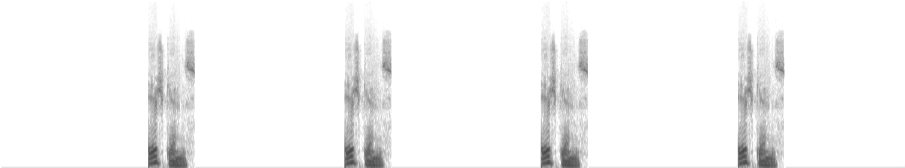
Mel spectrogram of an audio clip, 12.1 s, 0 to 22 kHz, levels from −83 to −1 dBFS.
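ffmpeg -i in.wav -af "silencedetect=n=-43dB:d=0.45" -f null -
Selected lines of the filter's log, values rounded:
silence_start: 0.00
silence_end: 1.97 | silence_duration: 1.97
silence_start: 2.59
silence_end: 4.60 | silence_duration: 2.01
silence_start: 5.21
silence_end: 7.22 | silence_duration: 2.01
silence_start: 7.83
silence_end: 9.84 | silence_duration: 2.01
silence_start: 10.45
silence_end: 12.07 | silence_duration: 1.62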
